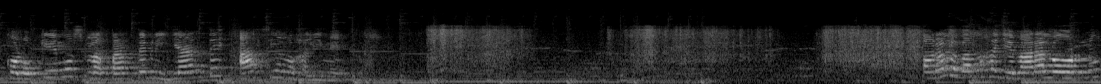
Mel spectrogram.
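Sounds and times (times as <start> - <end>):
soft background music: 0.0 - 11.0
aluminium foil crinkling: 4.3 - 10.0.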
